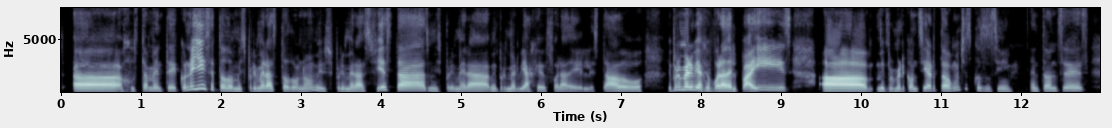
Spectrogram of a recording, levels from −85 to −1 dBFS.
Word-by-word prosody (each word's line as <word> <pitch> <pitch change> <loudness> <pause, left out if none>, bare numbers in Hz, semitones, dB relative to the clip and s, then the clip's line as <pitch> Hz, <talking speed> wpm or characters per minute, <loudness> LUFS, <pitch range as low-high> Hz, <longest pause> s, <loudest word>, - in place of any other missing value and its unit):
ah, 185 -2 +4
justamente 220 +1 -8
con 240 +7 -4
ella 345 +4 +6
hice 330 -5 -4
todo, 210 -6 -3
mis 190 -2 -9
primeras 210 +2 -3
todo, 175 -4 -7
¿no? 180 +6 -9
Mis 210 -7 -11
primeras 180 -1 -6
fiestas, 235 -3 0
mis 195 -4 -13
primeras 170 -1 -4
mi 180 - -10
primer 180 0 -10
viaje 170 -1 -6
fuera - - -9
del - - -12
estado, 175 - -3 0.3
mi - - -10
primer 265 0 +5
viaje 235 -3 +2
fuera 200 -2 +4
del 180 -1 0
país, 235 +6 +1 0.4
ah, 190 -2 +8
mi 210 -1 -7
primer 195 -1 -9
concierto, 205 +3 -3
muchas 265 +9 -11
cosas 215 -5 -12
así. 175 -1 -13 0.2
Entonces, 215 +3 -7
200 Hz, 160 wpm, -21 LUFS, 180-225 Hz, 0.4 s, ah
